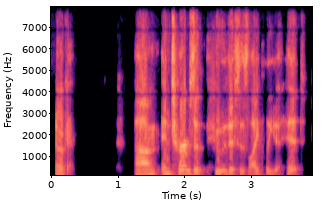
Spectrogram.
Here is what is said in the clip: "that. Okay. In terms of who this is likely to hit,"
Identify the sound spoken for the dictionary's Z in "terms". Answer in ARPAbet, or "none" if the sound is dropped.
Z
